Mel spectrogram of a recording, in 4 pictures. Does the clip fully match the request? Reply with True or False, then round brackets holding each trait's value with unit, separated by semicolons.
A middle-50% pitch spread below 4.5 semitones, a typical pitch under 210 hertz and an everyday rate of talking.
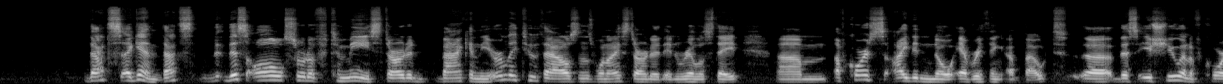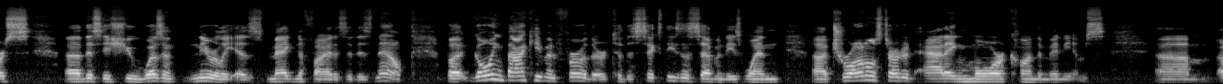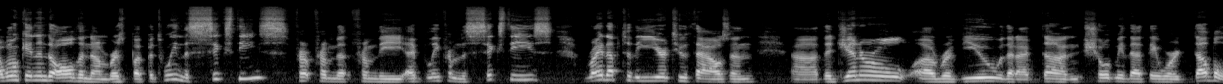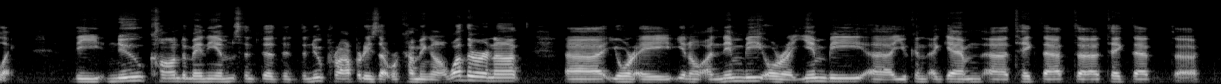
False (4.8 semitones; 140 Hz; 180 wpm)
